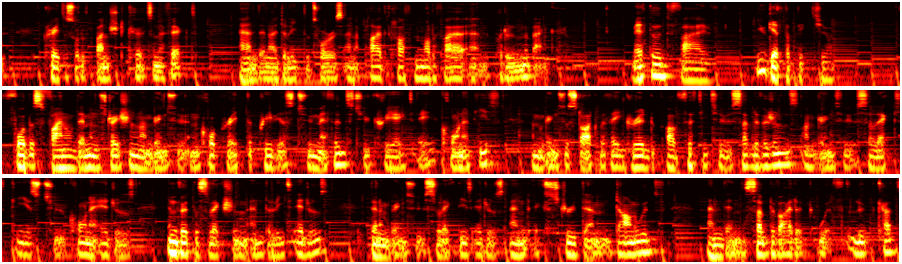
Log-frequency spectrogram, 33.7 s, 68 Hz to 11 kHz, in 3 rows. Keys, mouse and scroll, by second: 0.2 click, 0.4 click, 0.8 click, 1.1 middle click, 1.5 right click, 1.7 x, 2.0 right click, 2.1 middle click, 2.5 g, 4.2 right click, 4.3 scroll down 3, 4.6 middle click, 5.3 x, 6.2 middle click, 11.1 F9, 11.8 click, 13.8 middle click, 14.8 alt+click, 19.2 middle click, 19.6 shift+middle click, 20.1 Tab, 20.6-20.9 scroll up 2, 20.9 shift+middle click, 21.3 2, 21.7 right click, 22.0 alt+right click, 22.7 alt+shift+right click, 23.6 ctrl+i, 24.7 x, 25.8 middle click, 26.8 Tab, 27.4 Tab, 28.0 a, 28.3 middle click, 28.8-29.4 scroll down 3, 29.2 e, 30.9 shift+middle click, 31.6 ctrl+r.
